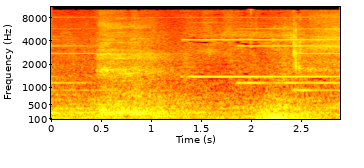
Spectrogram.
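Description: parliament voting bell

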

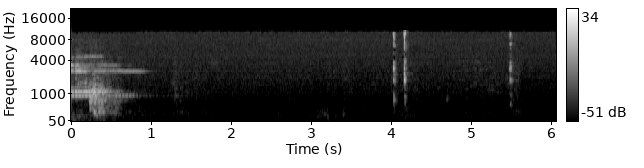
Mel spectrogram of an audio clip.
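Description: parliament voting bell signal

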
